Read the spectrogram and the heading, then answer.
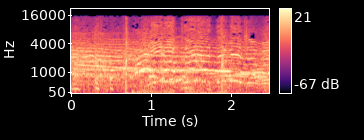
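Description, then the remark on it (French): A loud crowd of finalist students in the commune of Luena ululating and shouting with joy at public booths as their exam results are published, many voices overlapping in high trilling cries and excited yells throughout, with a couple of sharp bursts standing out. “Tout d'un coup, ce sont des youyou et les cris de joie qui ont été poussés par ceux-là qui ont satisfait.”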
